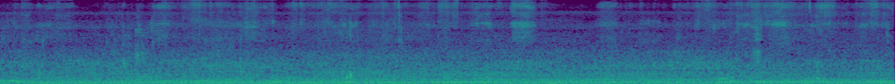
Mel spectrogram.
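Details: Steady rumbling engine and wind noise, like a moving car or boat, fills the recording, with faint speech and no clear animal sound.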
